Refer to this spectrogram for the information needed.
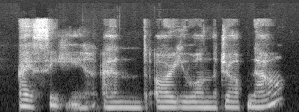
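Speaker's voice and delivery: quiet, slow, unhurried voice, not a whisper. Sitting beside someone in character, asking if they are working: speaking quietly, not whispering. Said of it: "just quietly, not whispering, but quietly says".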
